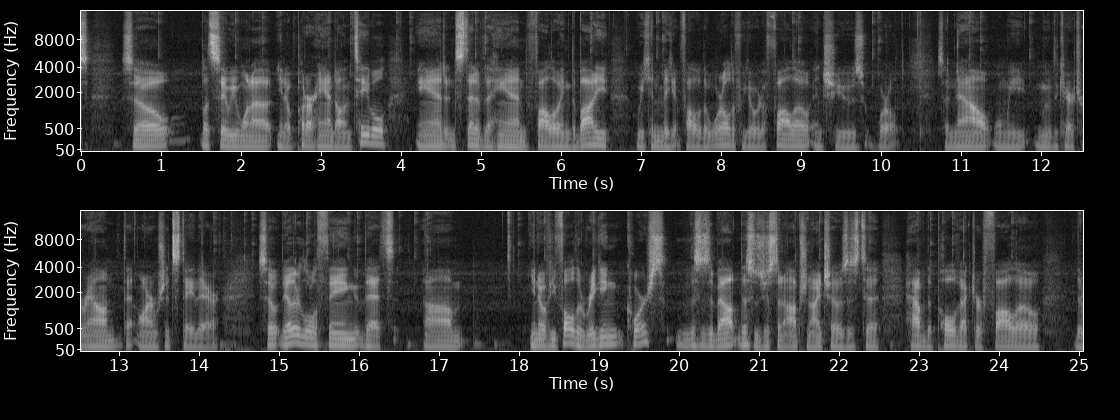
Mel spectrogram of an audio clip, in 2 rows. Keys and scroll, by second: 5.0 w, 6.2 super+z, 14.1 super+z, 15.4 w, 16.3 w, 21.6 w.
